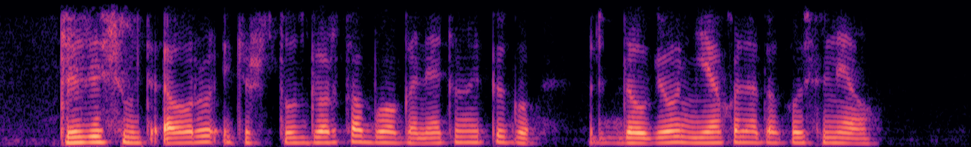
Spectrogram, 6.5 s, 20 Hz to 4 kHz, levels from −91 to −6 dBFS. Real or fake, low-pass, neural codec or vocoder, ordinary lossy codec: fake; 3.6 kHz; codec, 16 kHz, 4 kbps, FunCodec, trained on Chinese and English, 50 frames a second; Opus, 32 kbps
